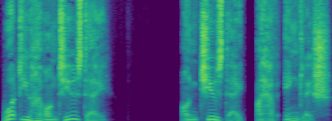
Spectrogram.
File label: tuesday english dialogue; timetable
